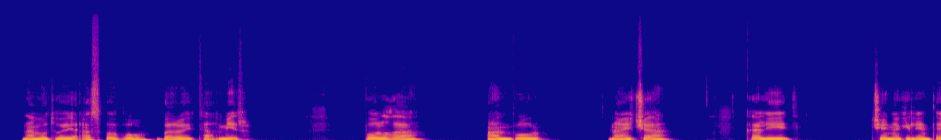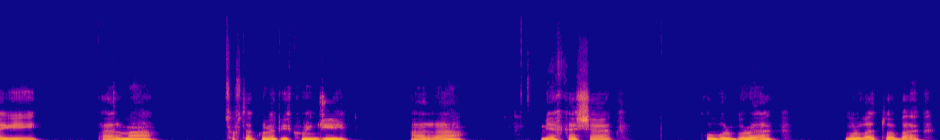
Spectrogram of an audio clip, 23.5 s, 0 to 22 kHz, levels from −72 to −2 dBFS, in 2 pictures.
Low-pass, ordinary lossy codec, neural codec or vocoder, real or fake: 19.8 kHz; none; codec, 44.1 kHz, 7.8 kbps, Pupu-Codec; fake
